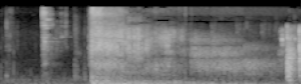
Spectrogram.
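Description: Gunfire in the video game CS:GO: a few sharp shots followed by a loud sustained burst that rings out and fades, heard alone without voices.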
